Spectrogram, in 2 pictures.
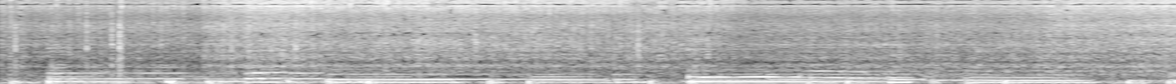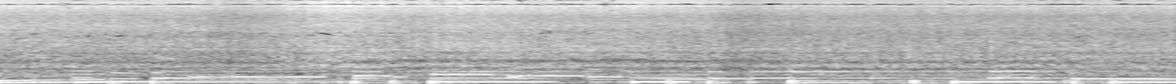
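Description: Diced onions and peppers sizzling in hot olive oil in a stainless steel pan, with a silicone spoon stirring and tipping in more vegetables. Soft background music with low sustained notes plays underneath.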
